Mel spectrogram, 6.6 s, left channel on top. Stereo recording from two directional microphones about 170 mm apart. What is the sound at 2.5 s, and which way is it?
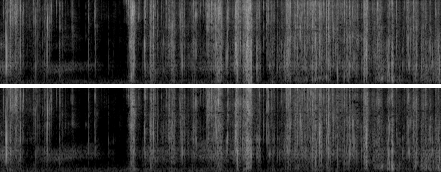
Crumpling, 5° left (ahead or behind).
